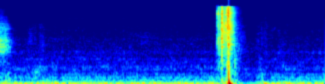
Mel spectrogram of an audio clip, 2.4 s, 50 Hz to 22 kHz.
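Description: Slide of a Ruger LCP II .380 ACP pocket pistol racked back hard by hand and snapping forward, heard as one sharp metallic clack near the end, cycling a round out of the chamber.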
